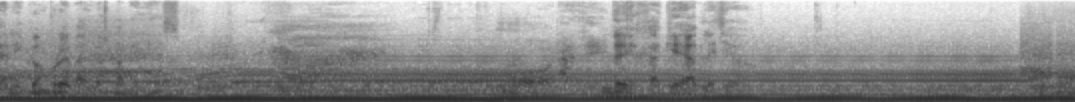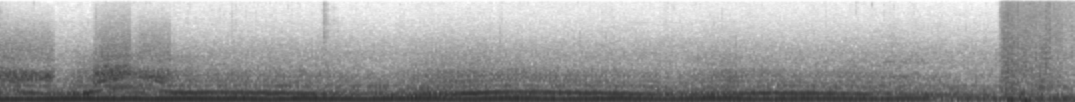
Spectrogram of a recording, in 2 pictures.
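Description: A car engine hums steadily as the car drives.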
